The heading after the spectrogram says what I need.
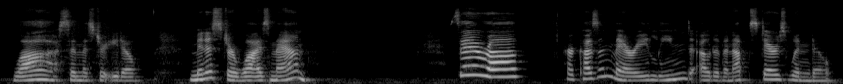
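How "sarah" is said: high, loud call across the yard. Acted. Cousin calls Sarah from an upstairs window, loud call. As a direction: shout her name from the window.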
